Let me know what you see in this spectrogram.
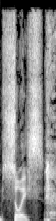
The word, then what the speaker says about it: Seuss: And also, Dr. Seuss pronounced his name Soyce. Dr. Soyce.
